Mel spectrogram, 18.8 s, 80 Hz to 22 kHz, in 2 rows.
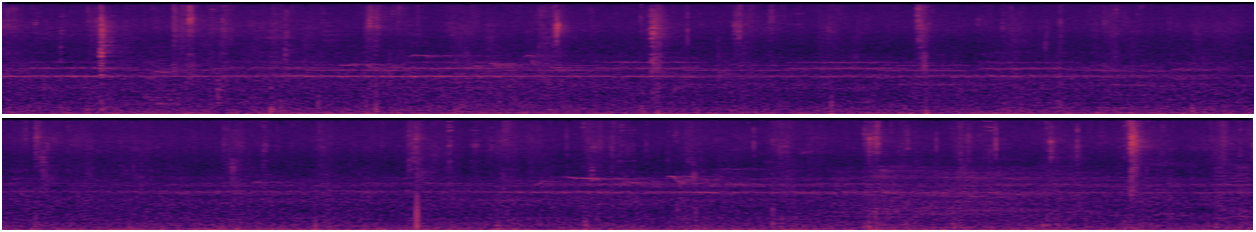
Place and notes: walk through the narrow streets around the Limburger Dom, 6pm churchbells from the cathedral and others
(Sony PCM D50, DPA4060)
Limburg, Germany, 13 July 2014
